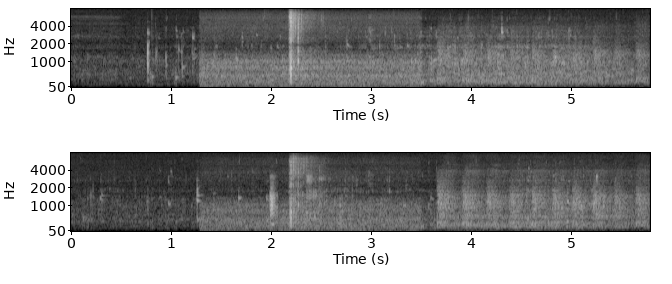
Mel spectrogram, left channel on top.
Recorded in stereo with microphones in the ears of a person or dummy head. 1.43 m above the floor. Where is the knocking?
25° right (ahead or behind), 2.5 m.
